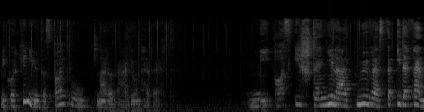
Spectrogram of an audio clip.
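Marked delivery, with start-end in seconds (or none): 3.7-6.4 growled, snarling through gritted, clenched teeth. Reading a story, the uncle confronting Harry in his room: growled through gritted teeth. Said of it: "hörögte fogcsikorgatva Vernon bácsi".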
